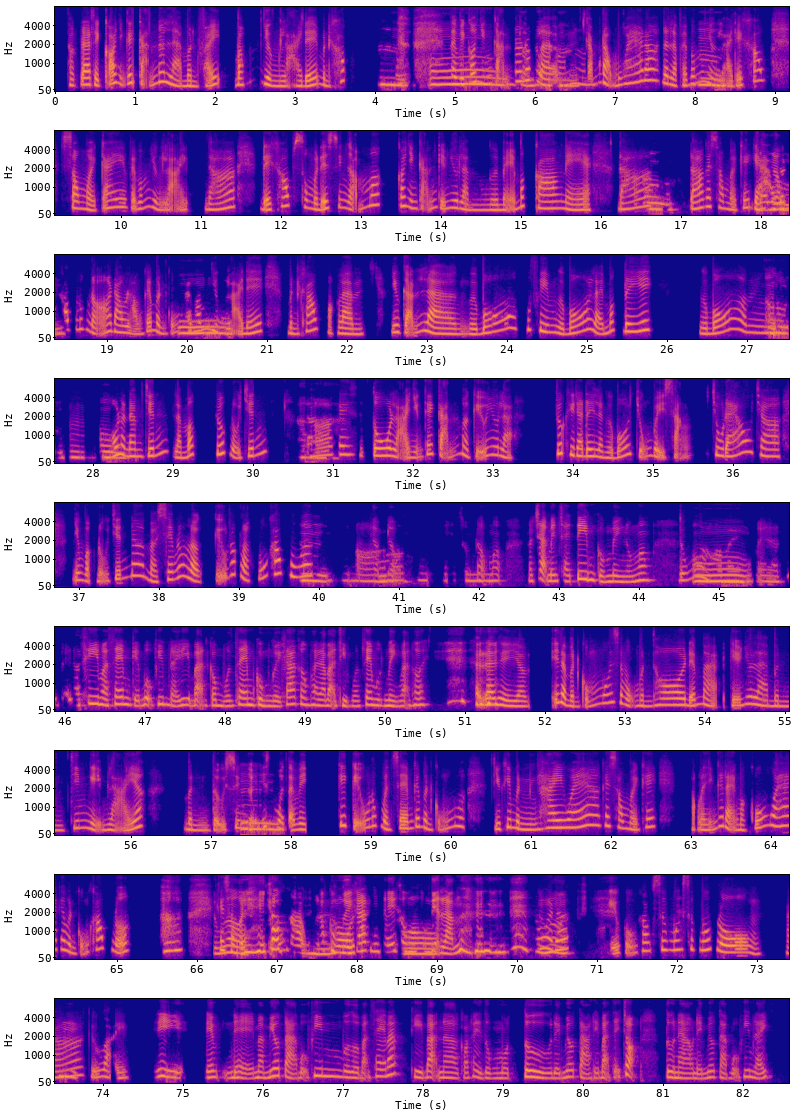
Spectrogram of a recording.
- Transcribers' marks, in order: laugh; drawn out: "Ồ!"; background speech; tapping; other background noise; unintelligible speech; laugh; laughing while speaking: "rồi"; laugh; other noise; laugh
- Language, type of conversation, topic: Vietnamese, podcast, Bạn từng cày bộ phim bộ nào đến mức mê mệt, và vì sao?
